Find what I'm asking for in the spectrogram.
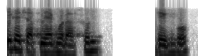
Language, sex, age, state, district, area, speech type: Bengali, male, 30-45, West Bengal, Paschim Bardhaman, urban, conversation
